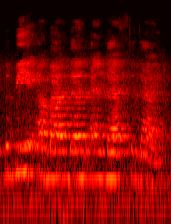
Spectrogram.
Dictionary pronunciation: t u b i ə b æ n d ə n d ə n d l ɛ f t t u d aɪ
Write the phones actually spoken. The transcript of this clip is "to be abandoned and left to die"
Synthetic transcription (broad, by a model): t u b i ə b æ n d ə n ə n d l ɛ t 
